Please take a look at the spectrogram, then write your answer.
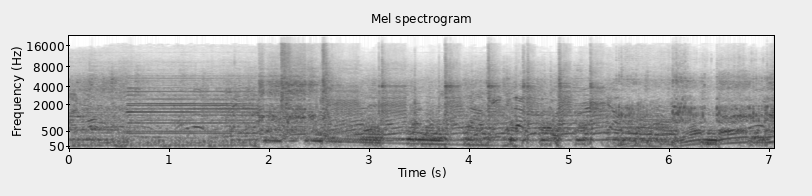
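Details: BMW E30 with M10B18 engine and factory exhaust system, revving: revs rise and fall with uneven sharp pops and stumbles breaking through the exhaust note, a misfire under revving.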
